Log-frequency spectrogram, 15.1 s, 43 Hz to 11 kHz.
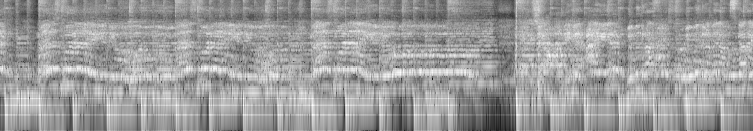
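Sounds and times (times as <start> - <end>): instrumental accompaniment with bass: 0.0 - 15.0
man singing lead: 0.0 - 15.0
choir singing: 0.8 - 15.0.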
